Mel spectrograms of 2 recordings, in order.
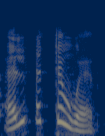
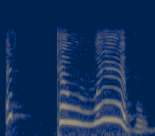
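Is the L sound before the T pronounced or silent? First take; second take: pronounced; silent. First: The L sound is pronounced before the T. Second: The L is silent; the T is doubled. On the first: The speaker calls it wrong. "لا نقول التواب" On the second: The speaker calls it right. "ولكن نقول التواب، لا ننطق باللام"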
